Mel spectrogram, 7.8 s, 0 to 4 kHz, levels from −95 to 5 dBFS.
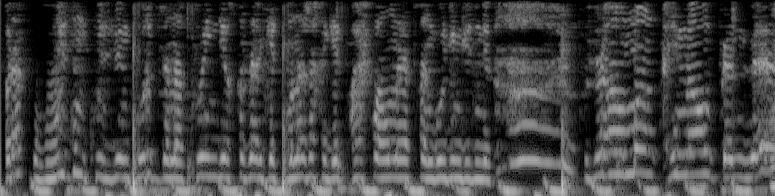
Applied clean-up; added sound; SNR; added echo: classical method WPE with log-MMSE.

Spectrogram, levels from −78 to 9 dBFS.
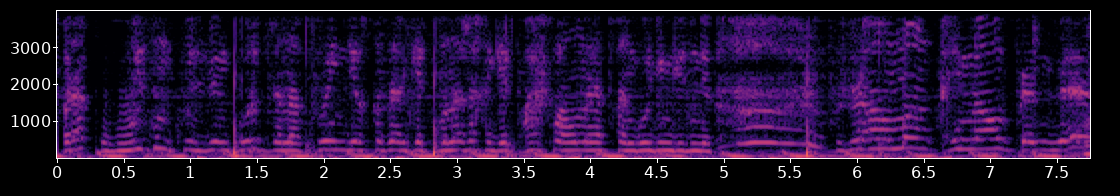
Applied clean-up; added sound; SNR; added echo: none; Raindrop / Drip; 5 dB; reverberation time 0.1 s.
